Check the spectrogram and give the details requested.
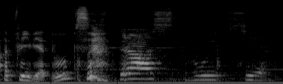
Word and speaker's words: Здравствуйте: Здравствуйте. Pronunciation is given in the square brackets. Здравствуйте. Здравствуйте. Здра. In the second syllable, дв is silent.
